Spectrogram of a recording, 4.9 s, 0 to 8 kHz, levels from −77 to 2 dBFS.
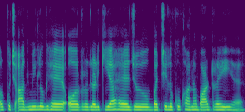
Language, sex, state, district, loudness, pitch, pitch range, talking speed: Hindi, female, Maharashtra, Mumbai Suburban, -14 LUFS, 200 Hz, 195-205 Hz, 195 wpm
